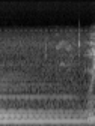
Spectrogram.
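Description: A guitar chord stacked in perfect fourths in the key of C, held as a steady sustained ring with several clear overlapping notes, close and fairly loud, fading slightly at the end.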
